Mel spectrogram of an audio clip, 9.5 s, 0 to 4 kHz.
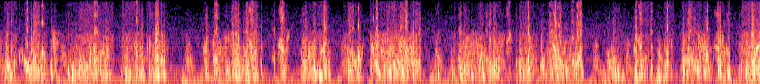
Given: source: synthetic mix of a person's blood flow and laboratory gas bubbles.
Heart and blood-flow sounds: Doppler ultrasound of blood flow; subclavian vein
0.04-0.77 s: bubbles
0.81-1.43 s: bubbles
1.48-2.10 s: bubbles
2.51-3.30 s: bubbles
3.38-3.62 s: bubbles
3.74-4.15 s: bubbles
4.28-4.54 s: bubbles
4.62-5.27 s: bubbles
5.43-5.52 s: bubbles
5.62-6.41 s: bubbles
6.45-7.31 s: bubbles
7.57-7.82 s: bubbles
7.89-8.42 s: bubbles
8.49-9.15 s: bubbles
9.21-9.51 s: bubbles
From the record:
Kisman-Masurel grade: 444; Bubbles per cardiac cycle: continuous sound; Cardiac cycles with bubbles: 100%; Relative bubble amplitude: maximal (0.775 to 0.999); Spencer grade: 4 (maximum detectable bubble signal sounding continuously throughout systole and diastole of every cardiac period, and overriding the amplitude of the normal cardiac signals); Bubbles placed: anywhere in the cardiac cycle

